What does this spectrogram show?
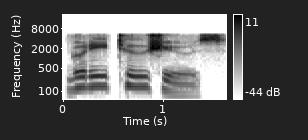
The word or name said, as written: Goody Two-shoes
